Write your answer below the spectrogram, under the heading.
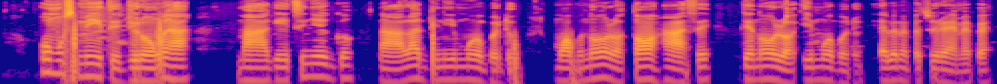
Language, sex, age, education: Igbo, male, 15-29, tertiary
